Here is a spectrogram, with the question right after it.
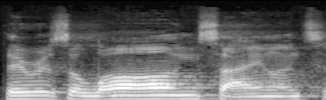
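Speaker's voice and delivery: ordinary talk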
